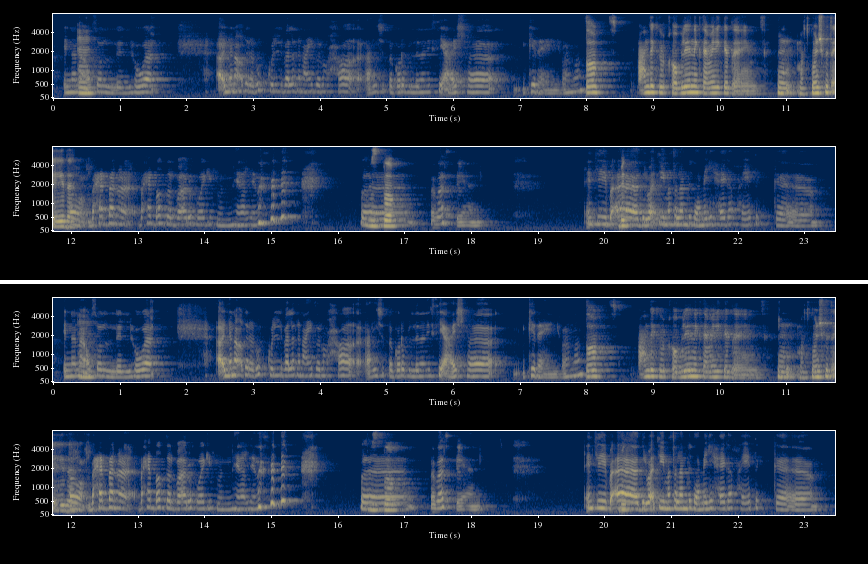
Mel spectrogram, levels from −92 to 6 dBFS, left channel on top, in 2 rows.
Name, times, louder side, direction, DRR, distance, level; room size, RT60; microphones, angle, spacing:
voice 1, 0.2-1.5 1.9-6.6 7.1-8.0 12.0-15.7 16.3-17.2 17.4-18.2 19.7-22.2 22.6-23.2, right 4 dB, 75° right, 9 dB, 0.6 m, -34 dB
voice 2, 8.8-10.6 10.9-12.1 16.4-16.9 20.2-20.4, left 5 dB, 55° left, 10 dB, 0.5 m, -28 dB
13.5 x 5.2 x 2.4 m, 0.71 s
head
